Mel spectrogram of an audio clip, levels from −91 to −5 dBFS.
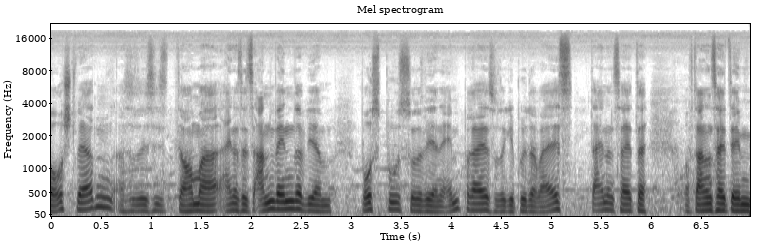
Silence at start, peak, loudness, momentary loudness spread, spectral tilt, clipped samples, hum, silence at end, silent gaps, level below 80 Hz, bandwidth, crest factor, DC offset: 0 s; -8 dBFS; -25 LUFS; 8 LU; -6.5 dB/octave; under 0.1%; none; 0 s; none; -56 dBFS; 19 kHz; 16 dB; under 0.1%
